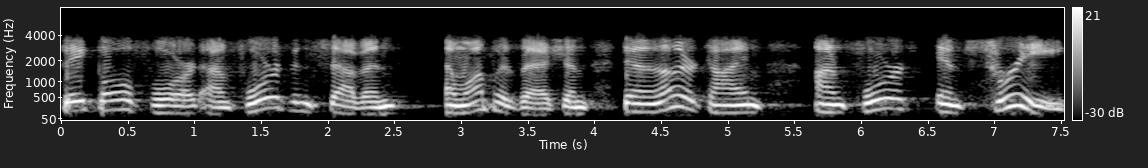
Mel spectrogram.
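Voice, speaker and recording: This man has a high voice and speaks at a very slow pace. His pitch swings very widely. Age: 70s. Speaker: caller. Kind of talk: call-in comment. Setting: phone call.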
